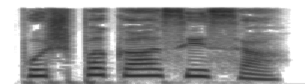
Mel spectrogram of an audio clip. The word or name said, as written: ಪುಷ್ಪಕಾಸೀಸ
